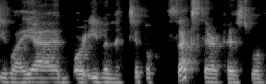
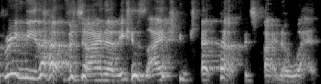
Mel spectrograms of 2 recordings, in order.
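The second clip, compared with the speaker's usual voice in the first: laughing bravado; 9 semitones higher, 6 dB louder than usual. Acted. Laughing boast in an acted reply.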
